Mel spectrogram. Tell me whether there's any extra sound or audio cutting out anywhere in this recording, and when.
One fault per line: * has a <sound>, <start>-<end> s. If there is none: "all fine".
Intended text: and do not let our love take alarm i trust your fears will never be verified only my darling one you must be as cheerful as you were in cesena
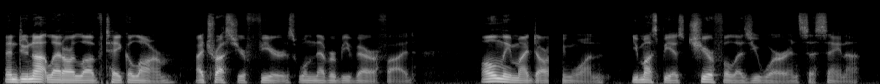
* has a dropout, 5.5-5.6 s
